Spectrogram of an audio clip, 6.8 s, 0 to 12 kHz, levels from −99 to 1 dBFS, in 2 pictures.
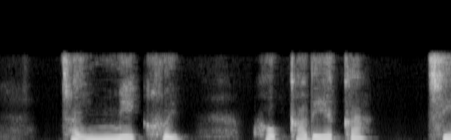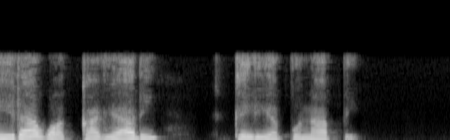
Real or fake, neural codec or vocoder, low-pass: fake; codec, 16 kHz, 1.1 kbps, Voila-Tokenizer; 7.2 kHz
